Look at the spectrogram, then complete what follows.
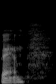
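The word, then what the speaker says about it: Boehm: So Boka Restaurant Group was founded over 20 years ago by Kevin Bam, and he's the Bo, even though it's pronounced Bam, and Rob Katz.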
